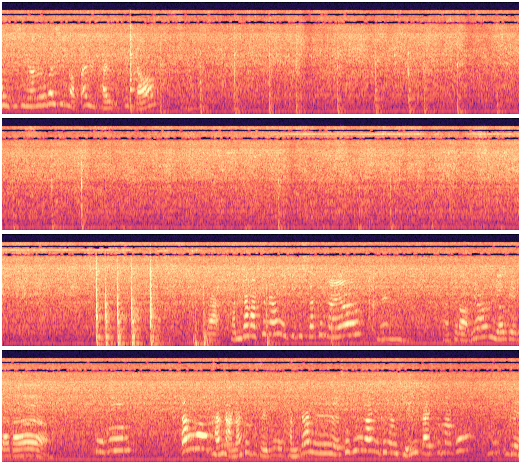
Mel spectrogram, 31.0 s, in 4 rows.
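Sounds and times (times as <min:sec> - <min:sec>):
potatoes sizzling in oil: 0:00.0 - 0:31.0
wooden spatula knocking against pan: 0:01.9 - 0:09.2, 0:11.4 - 0:12.1, 0:16.9 - 0:19.8.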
